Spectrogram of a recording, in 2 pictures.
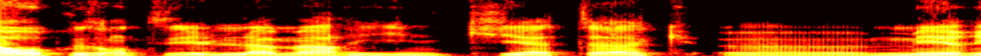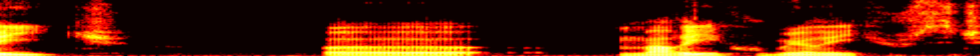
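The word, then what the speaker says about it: Maryk: Elle va représenter la marine qui attaque Merrick. Maric ou Merrick, je sais déjà plus. Je crois que ça se dit Merrick en anglais, mais ça s'écrit Maric, donc je peux dire les deux.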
